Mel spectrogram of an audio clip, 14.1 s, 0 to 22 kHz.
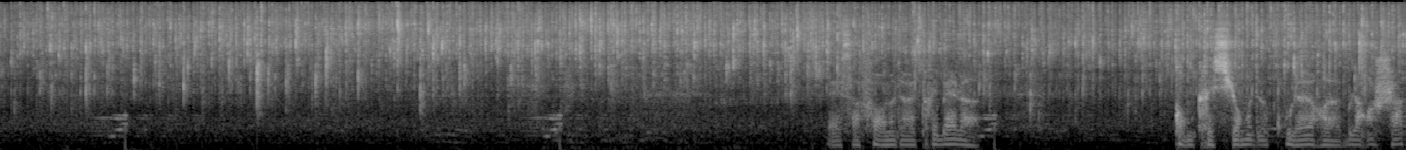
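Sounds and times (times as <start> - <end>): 
splashy drips: 0.0 - 14.0
water flowing: 0.0 - 14.0
speech: 8.4 - 10.0, 11.8 - 14.0.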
